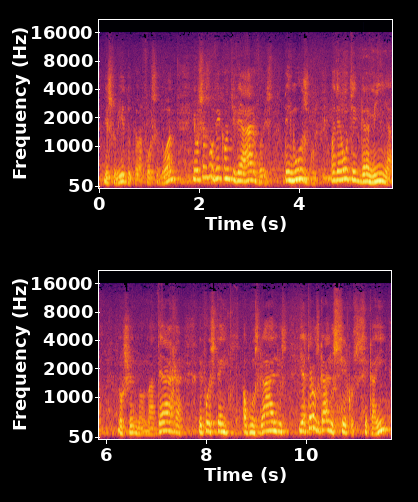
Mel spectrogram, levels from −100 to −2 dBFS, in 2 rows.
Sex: male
